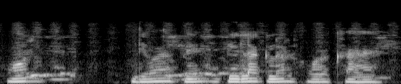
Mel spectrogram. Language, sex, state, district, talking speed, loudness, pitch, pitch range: Hindi, male, Uttar Pradesh, Saharanpur, 120 wpm, -17 LUFS, 125 Hz, 120-135 Hz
